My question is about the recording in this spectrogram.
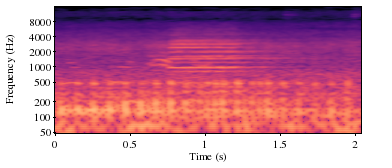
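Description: Street traffic: a motor vehicle engine running steadily close by, with a short car horn toot about a second in.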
